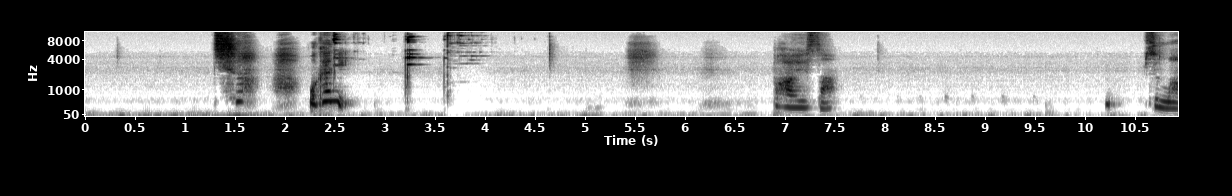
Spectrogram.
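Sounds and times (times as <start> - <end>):
speech: 1.3 - 2.7, 7.0 - 7.6, 10.6 - 10.9
falling wine glass shards tinkling: 3.2 - 3.9
wine glass shattering: 3.2 - 3.9.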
